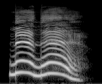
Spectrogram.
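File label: story, Japanese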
